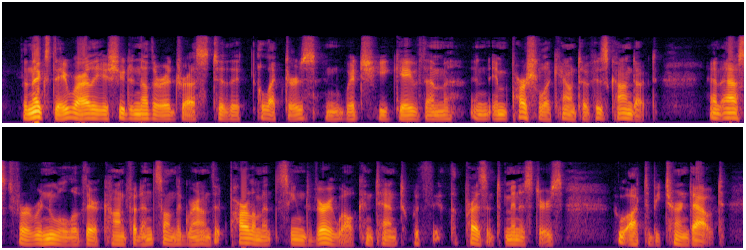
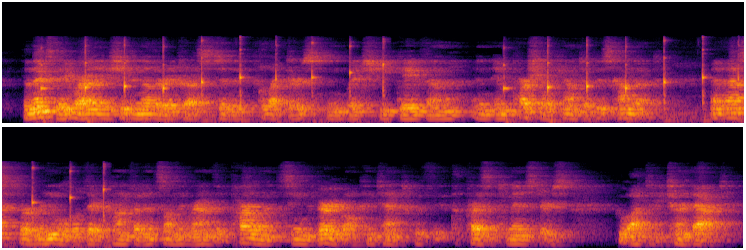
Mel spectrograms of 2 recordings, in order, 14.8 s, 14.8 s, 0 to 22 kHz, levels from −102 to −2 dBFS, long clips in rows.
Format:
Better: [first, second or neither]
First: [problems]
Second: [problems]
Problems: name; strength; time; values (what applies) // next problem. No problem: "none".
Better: first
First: none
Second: background sound (Marimba, xylophone); 7 dB below the speech // room echo; dies away in 0.7 s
